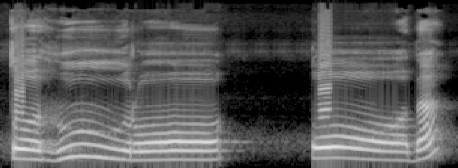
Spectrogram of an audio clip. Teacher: تو کے لیے ہماری آواز بھاری ہو جائے، پر ہو جائے. طہورا، توبہ.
